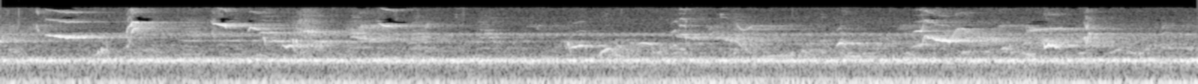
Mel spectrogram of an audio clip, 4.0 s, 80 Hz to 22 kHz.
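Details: End-of-May chorus of 17-year cicadas, a constant monotone drone running under busy, overlapping bird chirps and twitters.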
